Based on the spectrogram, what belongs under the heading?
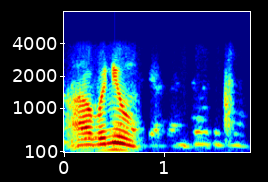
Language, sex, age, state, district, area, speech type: Kashmiri, male, 30-45, Jammu and Kashmir, Srinagar, urban, conversation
